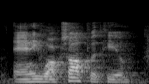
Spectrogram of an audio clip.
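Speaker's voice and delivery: normal talking voice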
